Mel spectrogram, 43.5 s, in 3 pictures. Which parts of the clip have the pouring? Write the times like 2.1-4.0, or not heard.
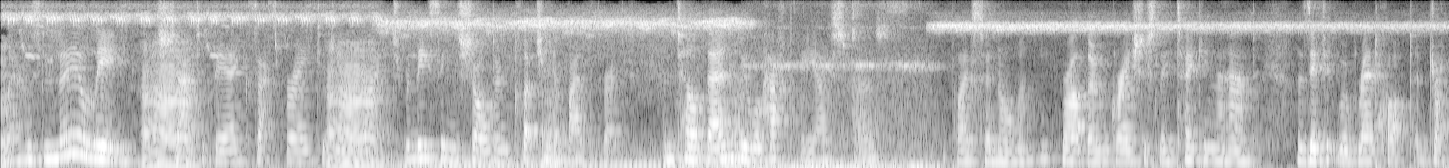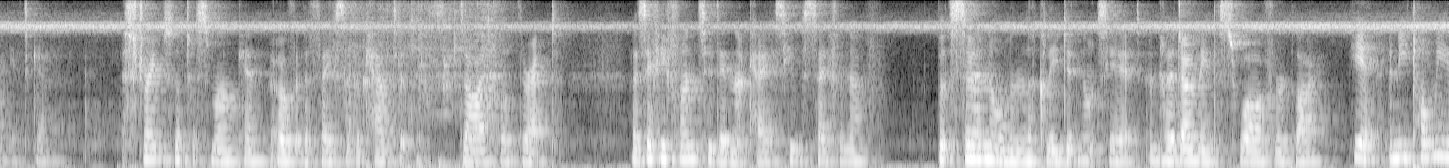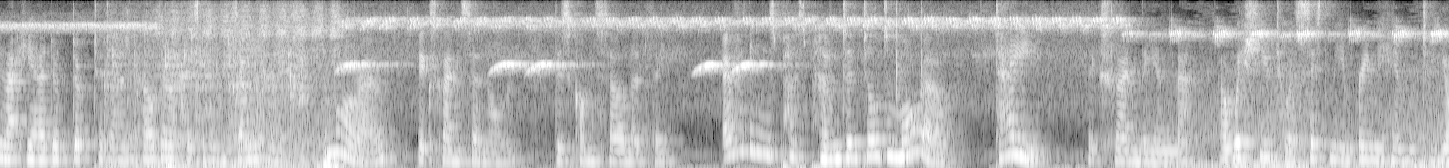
17.8-19.6, 30.0-32.0.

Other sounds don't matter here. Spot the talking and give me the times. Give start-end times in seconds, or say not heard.
0.0-43.4.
